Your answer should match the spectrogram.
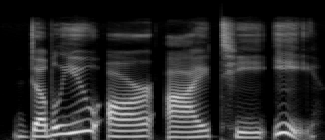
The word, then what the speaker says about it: write: Think about the word write, w r i t e, but we say write without any w sound.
